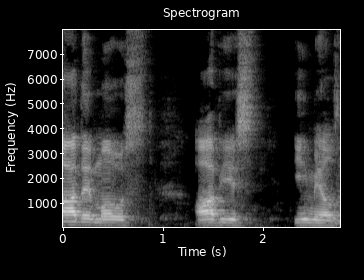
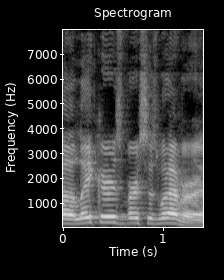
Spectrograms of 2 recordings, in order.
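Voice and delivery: communist chairman; 10 semitones higher, 9 dB louder than usual. Pretend. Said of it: "Imagine being this communist, oligarch, chairman person".

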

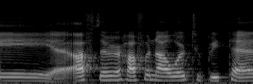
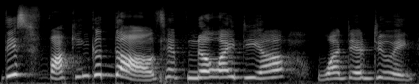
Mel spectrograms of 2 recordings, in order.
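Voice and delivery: loud, higher frustrated rant; exasperated kid; 6 semitones higher, 10 dB louder than usual. Retold or imitated. Child fumes about the adults, loud and exasperated. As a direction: vent at clueless grown-ups. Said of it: "and I was like".

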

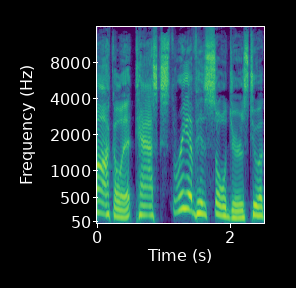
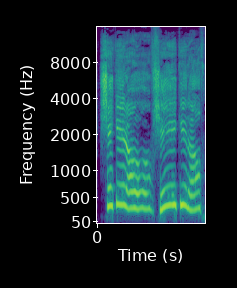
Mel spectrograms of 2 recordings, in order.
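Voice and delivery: much higher, loose silly voice; high squeaky shake-off; 12 semitones higher than usual. Real, not acted. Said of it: "Let's shake it off".

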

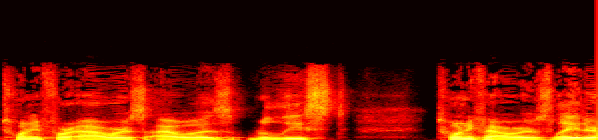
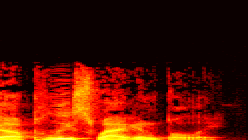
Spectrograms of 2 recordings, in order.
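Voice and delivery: usual speaking voice

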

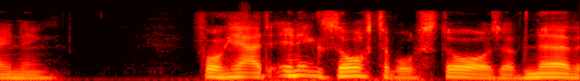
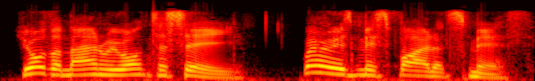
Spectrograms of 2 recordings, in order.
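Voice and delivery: raised, crisp questioning; quick, clear demand; 8 semitones higher, 4 dB louder than usual. A narrator's reading. Holmes confronts the armed cyclist, quick and clear. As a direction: demand an answer, high and forceful. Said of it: "in his quick, clear way".

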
